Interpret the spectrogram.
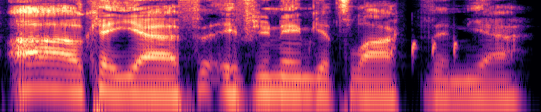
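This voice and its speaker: A man's voice: medium pitch, moderate pace, fairly bright tone, dry recording, clean studio sound. A man hosting a casual livestream, commenting on a game in an encouraging, jokey manner. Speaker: livestream host.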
